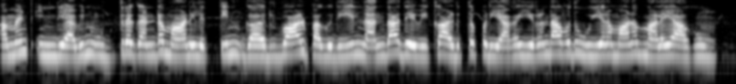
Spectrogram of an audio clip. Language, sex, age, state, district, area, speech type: Tamil, female, 18-30, Tamil Nadu, Ariyalur, rural, read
